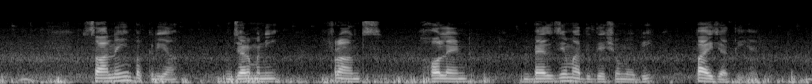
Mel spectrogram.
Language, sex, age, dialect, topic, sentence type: Hindi, male, 31-35, Hindustani Malvi Khadi Boli, agriculture, statement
